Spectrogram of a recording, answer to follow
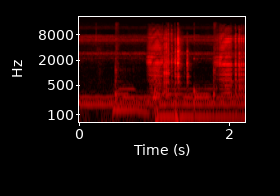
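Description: Soft background music with low held notes, over which a wooden porch swing on chains creaks a few times.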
